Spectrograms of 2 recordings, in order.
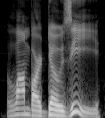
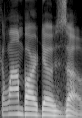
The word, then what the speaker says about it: Lombardozzi: I'm of course thinking of Herc, who's Dominic Lombardozzi. Yeah. This person is apparently Dominic Lombardozzo. Now there's just no way. How is that possible? Lombardozzo. No, it's the same guy. They're just saying his name wrong.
